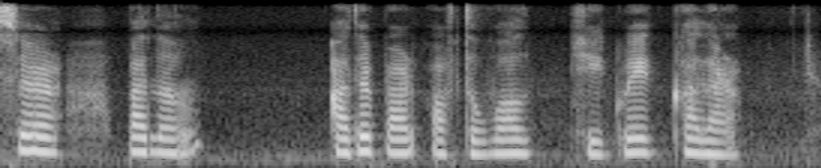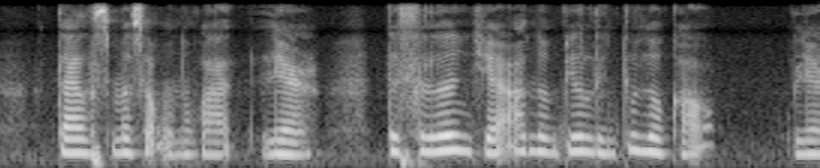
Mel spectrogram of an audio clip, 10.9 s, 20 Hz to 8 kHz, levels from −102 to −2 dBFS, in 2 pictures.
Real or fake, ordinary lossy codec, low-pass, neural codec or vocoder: fake; none; 7.2 kHz; vocoder, 44.1 kHz, 80 mel bands, Vocos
